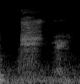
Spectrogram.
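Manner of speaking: hushed whispered call. Retold or imitated. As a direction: psst it under your breath. People whispering from another table.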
